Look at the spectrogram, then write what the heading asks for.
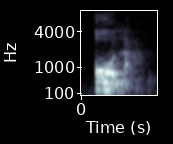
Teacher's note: We don't pronounce the H.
